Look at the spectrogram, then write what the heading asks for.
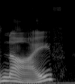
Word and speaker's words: knife: The first one was knife. We say that the K is silent.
